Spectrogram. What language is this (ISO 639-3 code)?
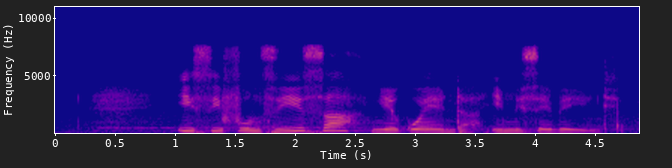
ssw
